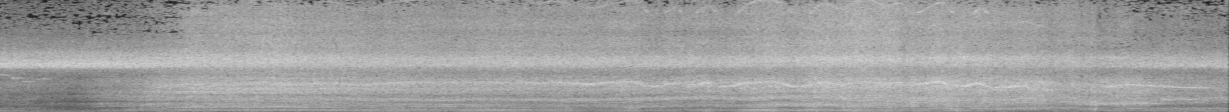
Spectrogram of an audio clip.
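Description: Heavy diesel dump truck's engine running under load as it drives slowly past on a muddy road, coming in about two seconds in and growing louder, its pitch rising and falling with the throttle.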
